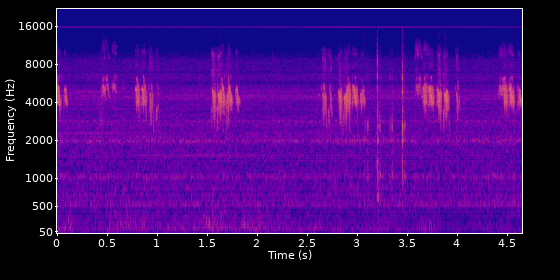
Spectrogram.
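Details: Nestling tree swallows jostling for the feeding spot at the nest-box door on 26 July 2011, giving short bursts of high, squeaky chirps every half second or so against a constant low drone.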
